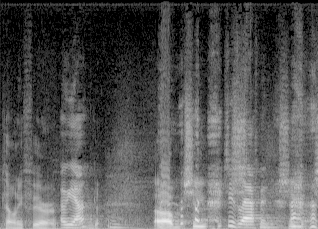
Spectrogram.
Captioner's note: chuckles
